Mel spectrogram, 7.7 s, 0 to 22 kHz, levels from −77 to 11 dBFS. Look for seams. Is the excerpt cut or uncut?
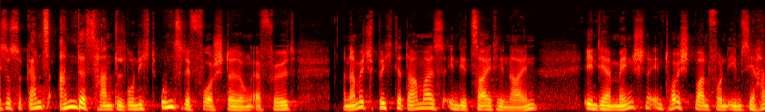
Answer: cut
